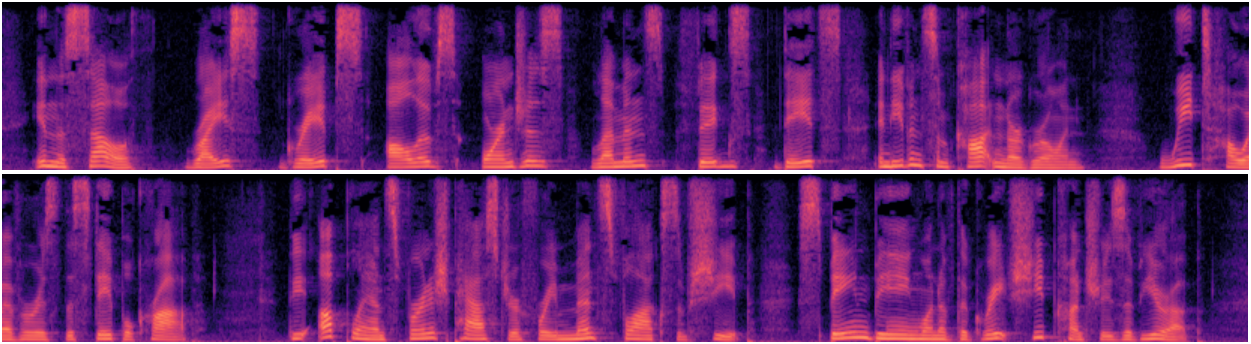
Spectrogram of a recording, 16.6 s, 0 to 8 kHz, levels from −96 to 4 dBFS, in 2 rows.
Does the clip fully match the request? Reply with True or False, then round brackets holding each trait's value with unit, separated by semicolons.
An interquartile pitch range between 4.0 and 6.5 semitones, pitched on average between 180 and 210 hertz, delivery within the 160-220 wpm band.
False (4.6 semitones; 185 Hz; 150 wpm)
